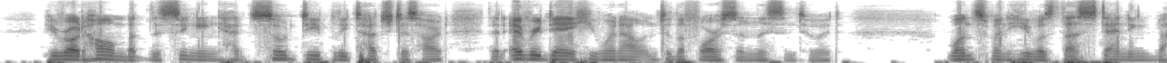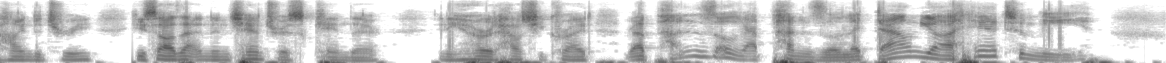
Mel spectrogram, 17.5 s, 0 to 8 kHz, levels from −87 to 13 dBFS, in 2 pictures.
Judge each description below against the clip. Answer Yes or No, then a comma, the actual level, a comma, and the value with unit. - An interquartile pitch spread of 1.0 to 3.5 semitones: Yes, average, 2.7 semitones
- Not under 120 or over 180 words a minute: No, average, 190 wpm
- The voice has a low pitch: Yes, low, 110 Hz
